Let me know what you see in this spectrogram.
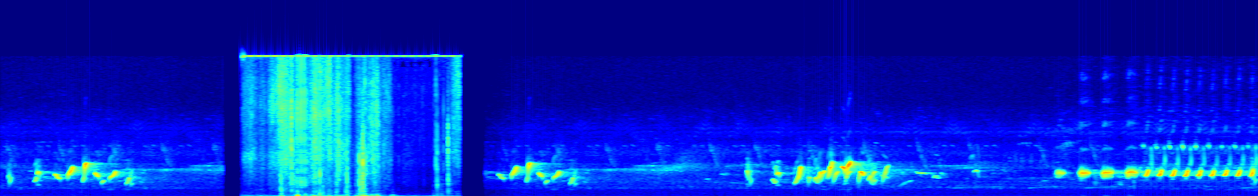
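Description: Small birds chirping in short, quick rising notes, ending in a rapid trill of about eight notes a second. About two seconds in, a two-second burst of rough noise cuts across.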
